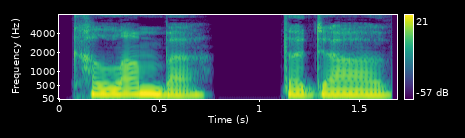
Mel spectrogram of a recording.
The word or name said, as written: Columba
